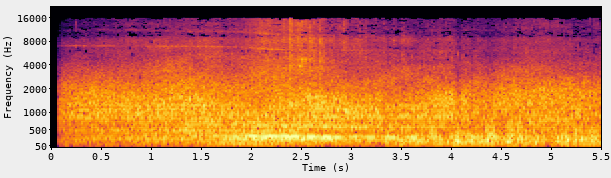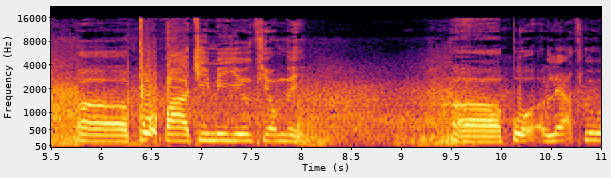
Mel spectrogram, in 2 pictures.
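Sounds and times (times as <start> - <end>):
engine hum: 0.1 - 10.1
road traffic rushing: 0.1 - 11.0
man speaking: 5.8 - 8.1, 9.5 - 11.0.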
